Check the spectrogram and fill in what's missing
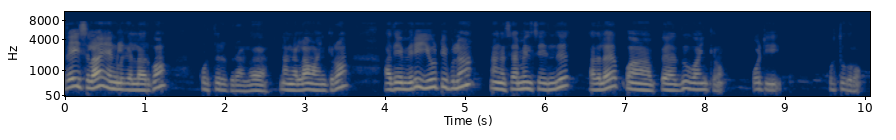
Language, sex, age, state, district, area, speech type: Tamil, female, 45-60, Tamil Nadu, Tiruvannamalai, rural, spontaneous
